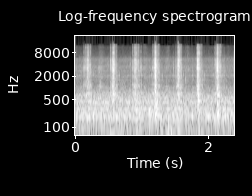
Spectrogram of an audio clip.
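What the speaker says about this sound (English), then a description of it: "you can hear clicking" Jammed tape mechanism in a GPX Q914 boombox, clicking in a steady rhythm of about eight sharp ticks over two seconds, close and fairly quiet against faint motor noise.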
